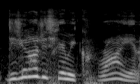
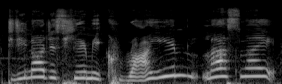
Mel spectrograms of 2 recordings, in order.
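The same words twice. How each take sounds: First: "Did you not just hear me crying?" with "not" stressed less, a milder whiny repeat; a milder whiny repeat with "not" only lightly pushed; lighter whine. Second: NOT stressed, high and slow, whining; "did you not just hear me crying last night?" with "not" drawn out high, a whiny plea to God; whiny complaint. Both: Retold or imitated. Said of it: "I sound like I'm whiny right now".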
